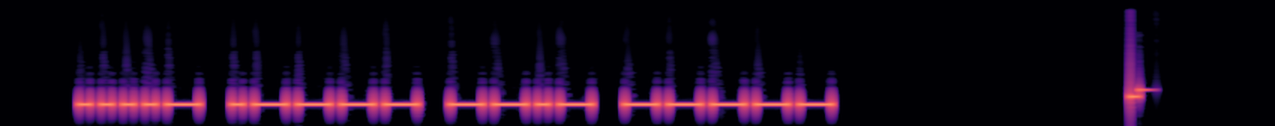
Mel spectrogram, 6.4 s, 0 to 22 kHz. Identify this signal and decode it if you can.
Morse code, heard as a keyed tone, about 22 wpm, 700 Hz. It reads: 41Q0
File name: practice / 22wpm / Four Letter-Number Combinations - 22wpm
